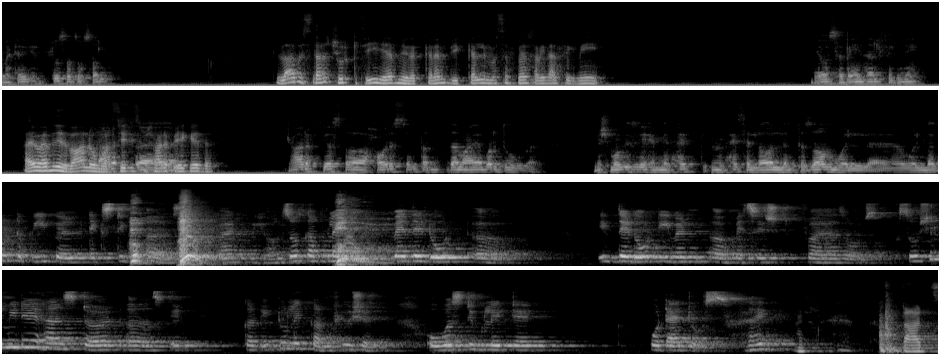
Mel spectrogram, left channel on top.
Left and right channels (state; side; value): different; both; correlation 0.00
